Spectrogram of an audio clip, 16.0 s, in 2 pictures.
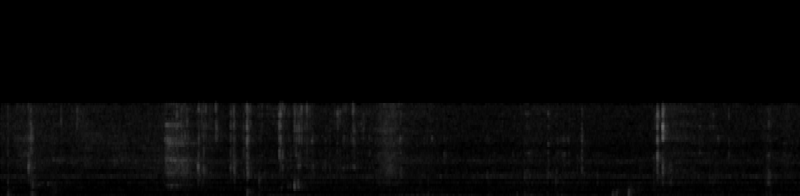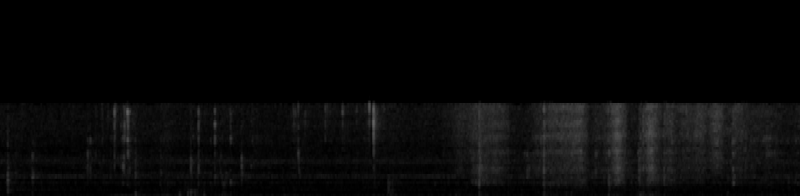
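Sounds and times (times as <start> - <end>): people chewing: 5.2 - 11.1.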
